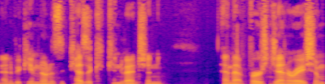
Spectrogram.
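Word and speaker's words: Keswick: it all came together Kazakh it's spelled ke s WI CK the W is silent it's a place in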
